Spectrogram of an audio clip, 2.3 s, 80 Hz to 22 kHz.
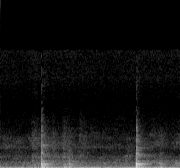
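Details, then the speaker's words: Two sharp metallic clunks about a second apart as a bar levers up the knuckle of a 2010 Jeep Wrangler with wheel removed; play from worn upper and lower ball joints, which are being replaced. "you won't be able to see much of the play you have to see, but I do think that you can hear the noise, so the top and bottom ones are wrong."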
